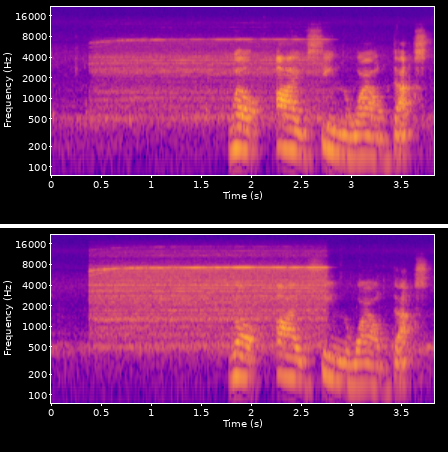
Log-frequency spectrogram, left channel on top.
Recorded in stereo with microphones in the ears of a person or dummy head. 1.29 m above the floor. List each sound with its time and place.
0.4 s sawing: 65° right (ahead or behind), 1.2 m
1.8 s a woman speaking: 30° left (ahead or behind), 1.6 m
